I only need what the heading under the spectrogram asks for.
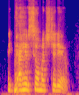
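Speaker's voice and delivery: ordinary talk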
